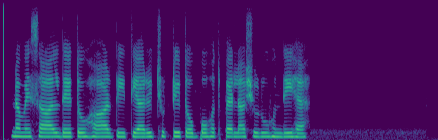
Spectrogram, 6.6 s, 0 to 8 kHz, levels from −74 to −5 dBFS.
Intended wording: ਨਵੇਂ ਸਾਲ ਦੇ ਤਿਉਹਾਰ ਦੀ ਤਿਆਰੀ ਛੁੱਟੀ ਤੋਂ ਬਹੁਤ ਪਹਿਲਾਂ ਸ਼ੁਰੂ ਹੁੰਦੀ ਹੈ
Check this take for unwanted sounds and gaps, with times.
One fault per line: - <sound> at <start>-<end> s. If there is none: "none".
none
